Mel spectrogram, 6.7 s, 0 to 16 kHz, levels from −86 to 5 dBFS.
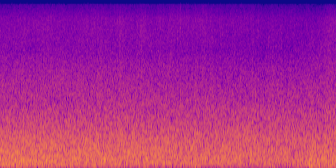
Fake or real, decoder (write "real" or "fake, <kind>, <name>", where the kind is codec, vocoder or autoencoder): real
